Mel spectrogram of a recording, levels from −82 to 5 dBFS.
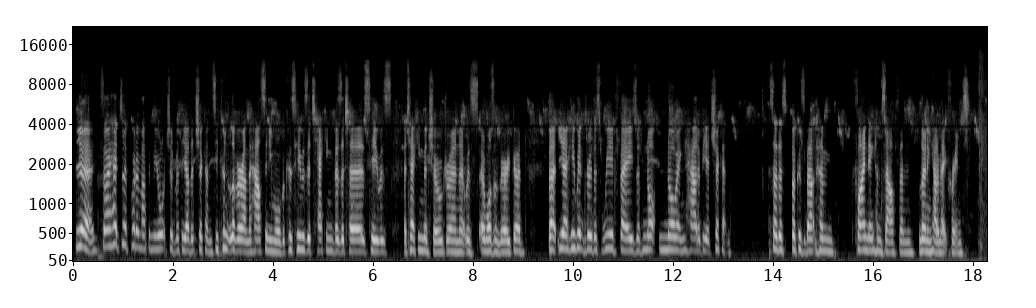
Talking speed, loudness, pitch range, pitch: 225 wpm, -23 LUFS, 190-225 Hz, 205 Hz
